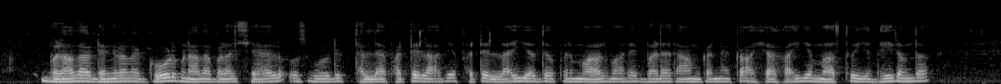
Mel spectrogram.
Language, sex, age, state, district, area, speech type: Dogri, male, 60+, Jammu and Kashmir, Udhampur, rural, spontaneous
